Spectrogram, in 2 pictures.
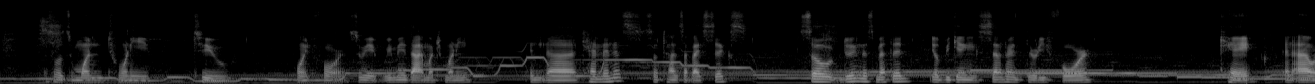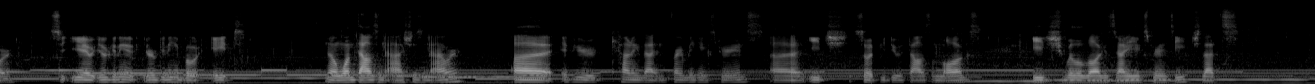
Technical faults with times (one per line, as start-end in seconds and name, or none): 12.47-12.65 one channel drops out
18.66-21.06 one channel drops out
21.87-22.51 one channel drops out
